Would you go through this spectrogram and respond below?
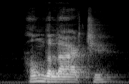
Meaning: diminutive of handelaar
- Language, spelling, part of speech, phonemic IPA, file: Dutch, handelaartje, noun, /ˈhɑndəˌlarcə/, Nl-handelaartje.ogg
